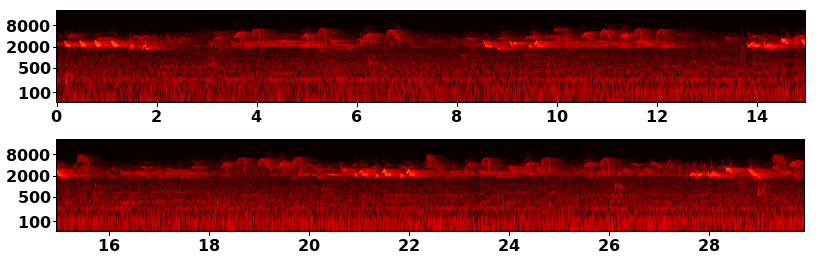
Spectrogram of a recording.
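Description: Small birds chirping in bursts of rapid, high notes that come about every six seconds, over a faint steady hum.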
